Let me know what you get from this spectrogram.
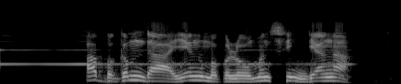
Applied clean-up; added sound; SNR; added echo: neural mask model RNNoise.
